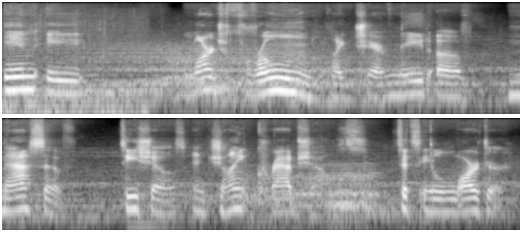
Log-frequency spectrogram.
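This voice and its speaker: A game master narrating a fantasy tabletop adventure in a measured way, pausing between short atmospheric phrases. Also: mid-range voice. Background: cinematic background music.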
